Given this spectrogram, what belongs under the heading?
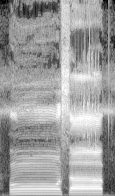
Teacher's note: کھڑا زبر برابر ہوتا ہے الف مدہ کے، اس لیے کھڑا زبر کو ایک الف کے برابر کھینچ کر پڑھیں۔ · نون ساکن کے بعد حروف اخفا کے 15 حرفوں میں سے ثا ہے، اس لیے نون ساکن کا اخفاء حقیقی ہوگا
